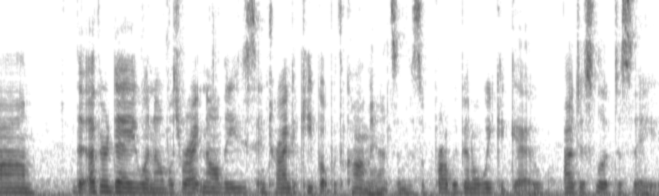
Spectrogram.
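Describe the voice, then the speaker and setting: A woman with an Alabama accent speaks at medium pitch and a fairly quick pace, with audible room echo. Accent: Southern US (Alabama). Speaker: YouTuber. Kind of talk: casual chat.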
